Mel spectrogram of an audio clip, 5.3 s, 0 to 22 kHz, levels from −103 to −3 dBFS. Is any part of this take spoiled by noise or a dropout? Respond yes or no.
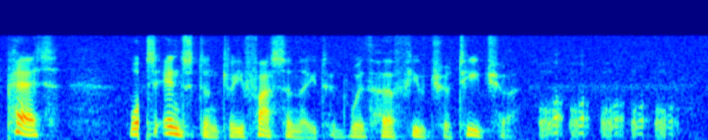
yes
